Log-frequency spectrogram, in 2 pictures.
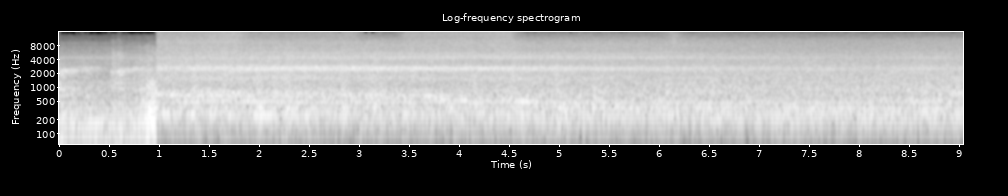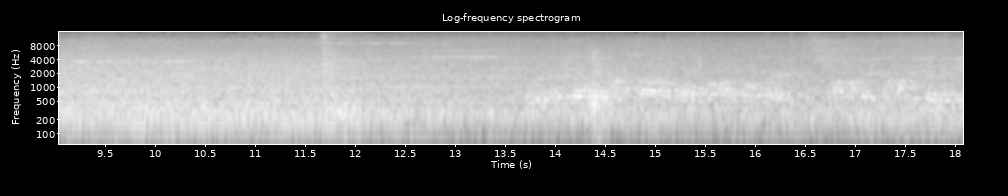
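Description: A train rolls in with a high whine and slows to a stop.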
